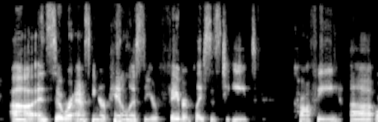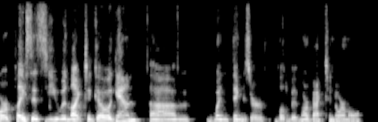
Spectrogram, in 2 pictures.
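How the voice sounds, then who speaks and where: A woman's unremarkable speaking voice with an American accent, fairly low in pitch with ordinary variation, at a moderate pace, on a very clean recording with a silent background. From US Midwest (pop region). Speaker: podcast host. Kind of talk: interview.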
